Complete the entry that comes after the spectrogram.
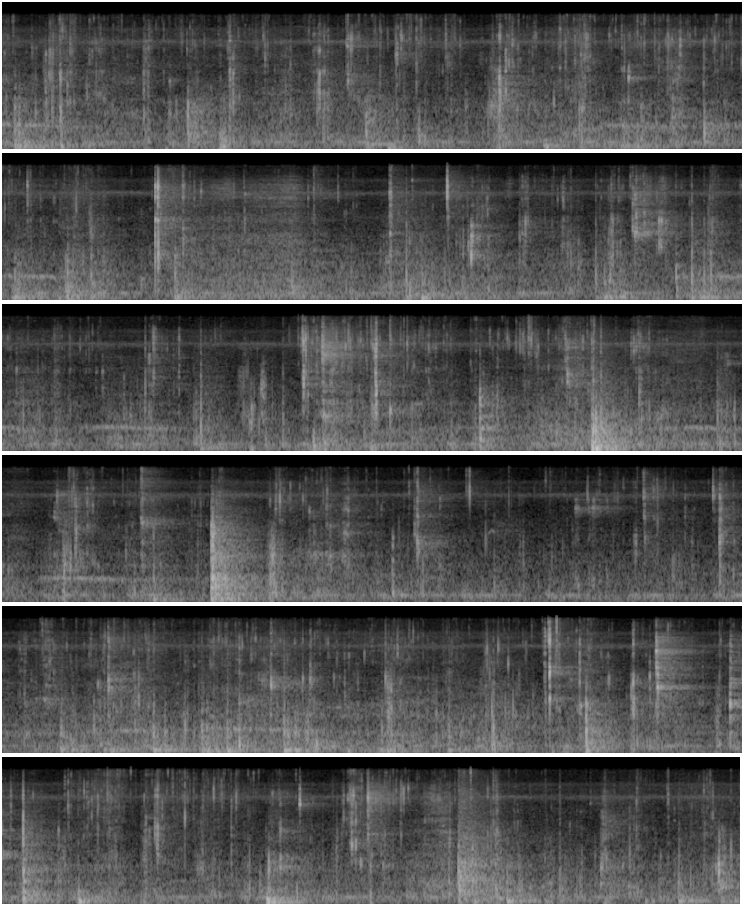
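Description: Close-miked eating sounds: chewing, lip smacks and wet mouth clicks as rice and chicken curry are eaten by hand. The small clicks are scattered throughout, with a few sharper ones.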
